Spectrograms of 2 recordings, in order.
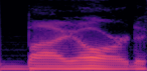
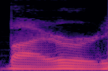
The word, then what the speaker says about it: Byard: It's actually Byard if you actually just looked at it and pronounced it, but it's Byard.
